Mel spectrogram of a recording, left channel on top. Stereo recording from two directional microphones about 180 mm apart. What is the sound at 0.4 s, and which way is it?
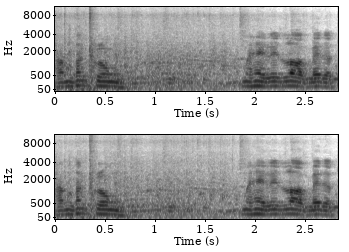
Speech, 5° right (ahead or behind).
